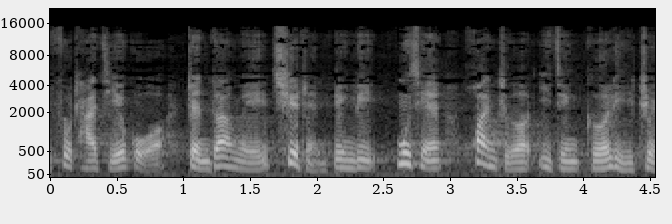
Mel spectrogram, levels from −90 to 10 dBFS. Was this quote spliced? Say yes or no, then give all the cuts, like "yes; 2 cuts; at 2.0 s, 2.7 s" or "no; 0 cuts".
no; 0 cuts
